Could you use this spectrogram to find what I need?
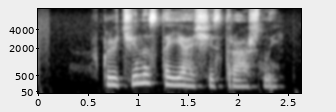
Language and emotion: Russian, neutral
